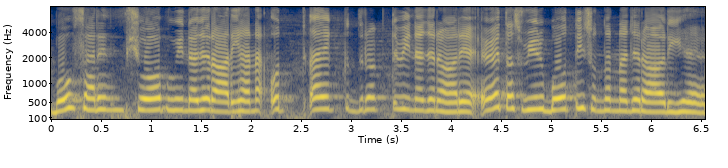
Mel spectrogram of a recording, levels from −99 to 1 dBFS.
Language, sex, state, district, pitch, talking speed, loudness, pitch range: Punjabi, male, Punjab, Fazilka, 295 Hz, 230 wpm, -12 LUFS, 270-315 Hz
